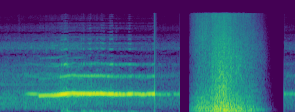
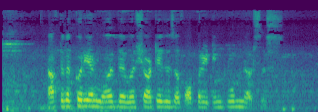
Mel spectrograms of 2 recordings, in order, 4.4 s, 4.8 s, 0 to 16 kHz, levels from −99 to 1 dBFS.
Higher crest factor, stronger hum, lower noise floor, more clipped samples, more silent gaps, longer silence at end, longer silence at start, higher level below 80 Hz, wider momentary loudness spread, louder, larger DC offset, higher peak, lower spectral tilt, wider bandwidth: about the same, 14 dB vs 16 dB; neither; about the same, -34 dBFS vs -37 dBFS; neither; first, 2.70-2.84 s vs none; first, 0.55 s vs 0.35 s; first, 0.4 s vs 0.05 s; first, -30 dBFS vs -48 dBFS; second, 19 LU vs 22 LU; first, -14 LUFS vs -18 LUFS; neither; about the same, -2 dBFS vs -2 dBFS; about the same, -6.5 dB/octave vs -6 dB/octave; about the same, 10.5 kHz vs 11.5 kHz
